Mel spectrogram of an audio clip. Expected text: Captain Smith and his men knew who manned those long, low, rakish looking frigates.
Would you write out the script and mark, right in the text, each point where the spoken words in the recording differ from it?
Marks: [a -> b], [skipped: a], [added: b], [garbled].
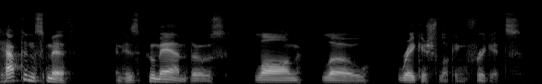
Captain Smith and his [skipped: men knew] who manned those long, low, rakish looking frigates.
